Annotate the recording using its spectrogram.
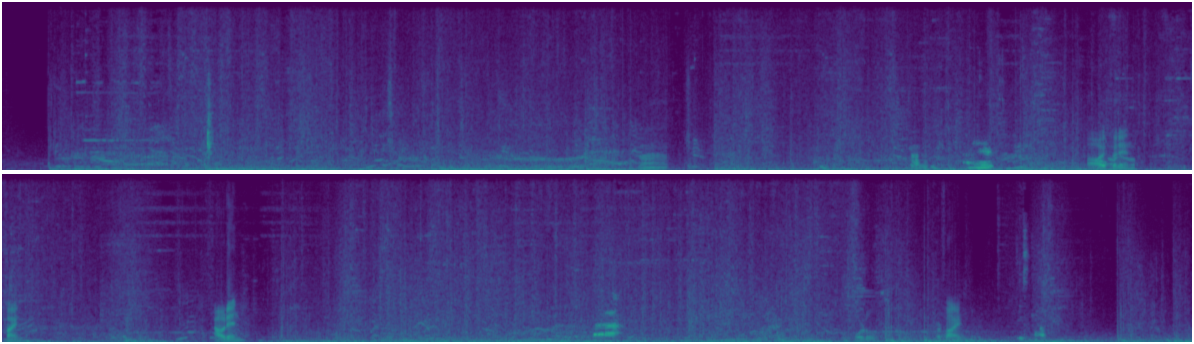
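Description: Magic blasts and combat effects crackle and boom continuously.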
